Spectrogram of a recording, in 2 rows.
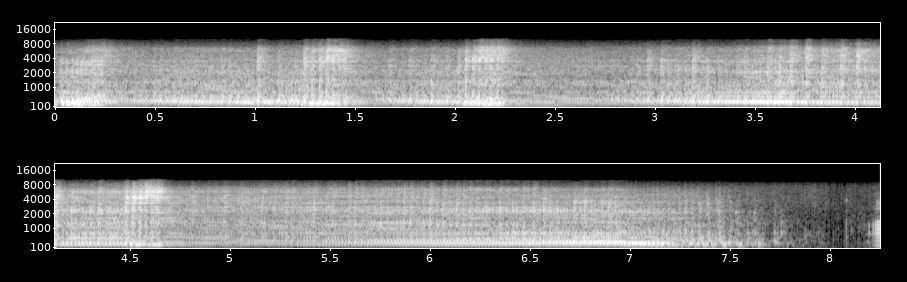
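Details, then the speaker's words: Freshly rebuilt Kawasaki KX100 two-stroke top end (new cylinder): crisp revs climbing and dropping in quick blips, clean ringing note, no knocks or rattles; normal running. "I took it for the first cycle which is 10 minutes twice under half throttle and I just did the third cycle which is basically barely hit the Power Band so Steve it sounds good to you"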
